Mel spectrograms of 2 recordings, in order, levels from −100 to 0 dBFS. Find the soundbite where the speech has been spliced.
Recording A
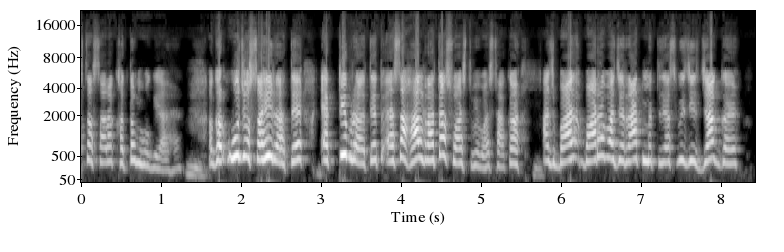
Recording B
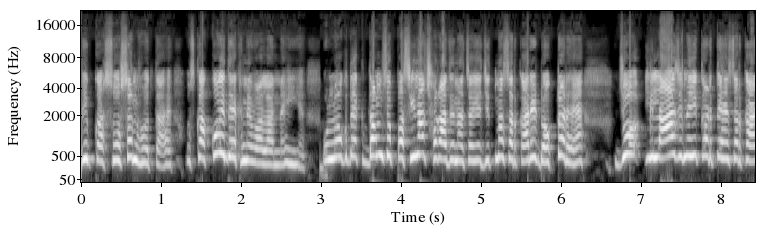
B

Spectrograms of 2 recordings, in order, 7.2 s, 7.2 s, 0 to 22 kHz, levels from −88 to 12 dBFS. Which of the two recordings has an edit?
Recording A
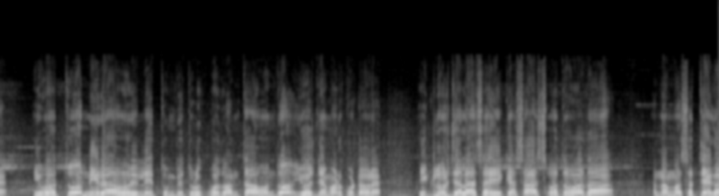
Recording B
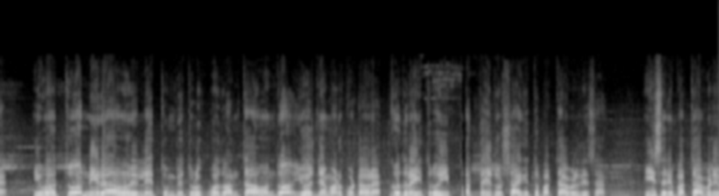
B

